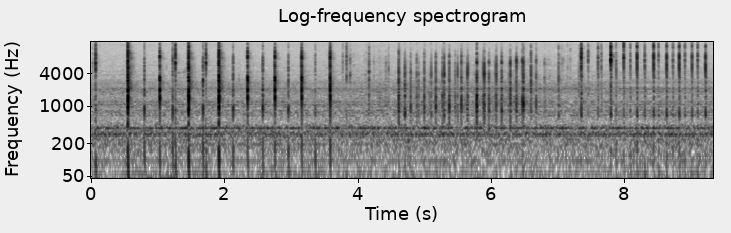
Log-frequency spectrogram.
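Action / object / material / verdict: tap / plastic TV remote control / plastic / none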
